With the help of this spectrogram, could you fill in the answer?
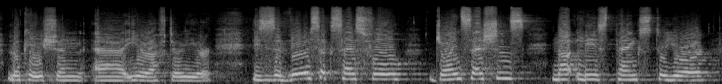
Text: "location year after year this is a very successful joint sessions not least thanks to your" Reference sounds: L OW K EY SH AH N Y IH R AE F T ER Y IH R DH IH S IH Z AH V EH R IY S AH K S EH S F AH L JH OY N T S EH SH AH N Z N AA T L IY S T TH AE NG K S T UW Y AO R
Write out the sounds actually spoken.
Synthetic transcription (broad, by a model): L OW K EY SH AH N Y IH R AE F T ER Y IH R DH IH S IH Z AH V EH R IY S AH K S EH S F AH L JH OY N T S EH SH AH N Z N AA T L IY S T TH AE NG K S T UW Y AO R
